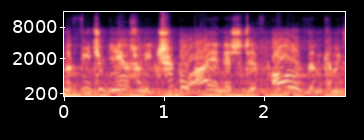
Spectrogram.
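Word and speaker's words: Triple-i: partnering with called the Ayayay Initiative. Yeah, I'm pretty sure it's pronounced triple I. You know, like AAA, but with I for indie.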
